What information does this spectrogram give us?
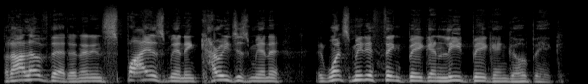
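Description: A man's voice: fairly high pitch, fairly quick, a bit bright. A middle-aged man, preaching to a live church with repeated, rousing phrases and jokes for the congregation. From Australia. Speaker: guest preacher.

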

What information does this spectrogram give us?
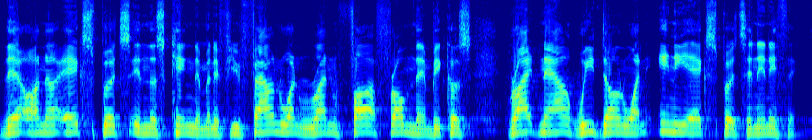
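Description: A man's voice: high voice, steady tone, normal speed, fairly bright tone, clear, resonant tone. A man with an Australian accent preaching a sermon as a guest speaker to a live congregation, earnest and emphatic, stacking repeated phrases to build his point. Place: large church before a live congregation.

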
